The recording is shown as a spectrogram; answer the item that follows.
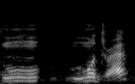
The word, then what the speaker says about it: MUDRA: We've got favorable reviews, and we've called it MUDRA. That's how you say it, MUDRA, something like this.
